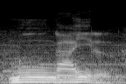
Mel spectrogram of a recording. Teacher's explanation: konsonan K kemudian diikuti oleh huruf vokal, maka konsonan K berubah menjadi eng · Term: prefiks menasal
